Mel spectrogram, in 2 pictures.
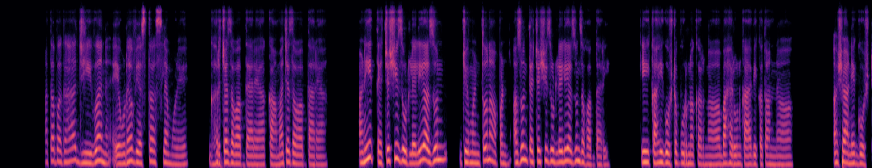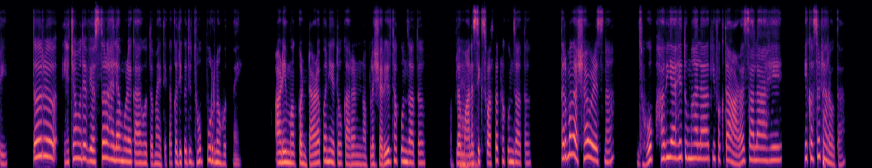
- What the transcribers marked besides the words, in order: none
- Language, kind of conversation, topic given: Marathi, podcast, झोप हवी आहे की फक्त आळस आहे, हे कसे ठरवता?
